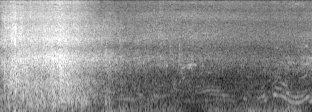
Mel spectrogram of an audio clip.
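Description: Sea waves wash onto a beach in a loud rushing surge that fades into a softer hiss, with wind noise and a faint voice in the background.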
